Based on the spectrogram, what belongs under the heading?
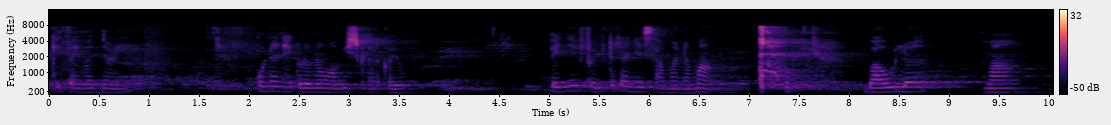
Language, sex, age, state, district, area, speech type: Sindhi, female, 30-45, Gujarat, Junagadh, urban, spontaneous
